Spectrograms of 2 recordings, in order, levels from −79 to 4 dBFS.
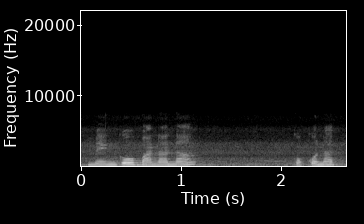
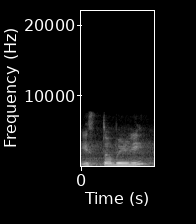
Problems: constant background noise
